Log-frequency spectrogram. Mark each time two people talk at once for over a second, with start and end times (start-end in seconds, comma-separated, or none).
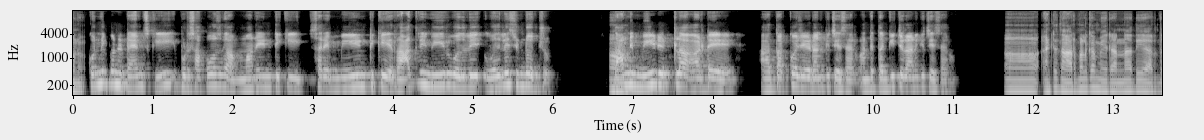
none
